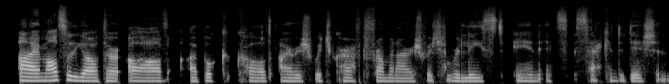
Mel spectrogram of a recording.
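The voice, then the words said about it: Irish accent. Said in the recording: “an Irish three and witch living in Ireland, in case you can't tell from the accent”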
